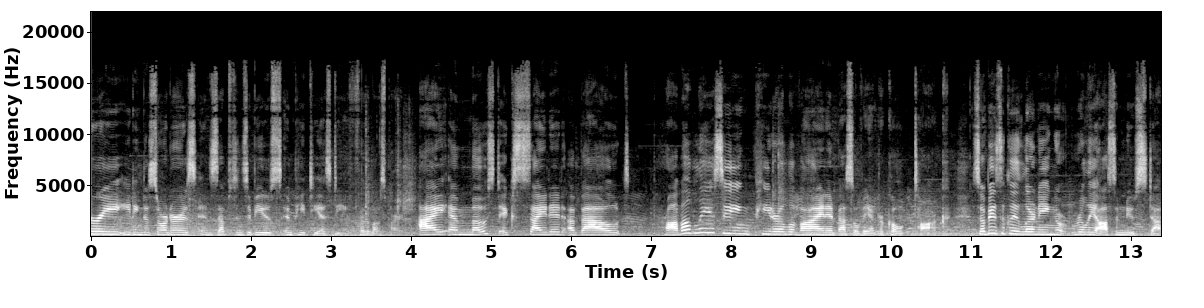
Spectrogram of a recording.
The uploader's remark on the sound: Having Fun at The Evolution of Psychotherapy Conference: Talking about Modern Therapist Problems in the Exhibitor Hall.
